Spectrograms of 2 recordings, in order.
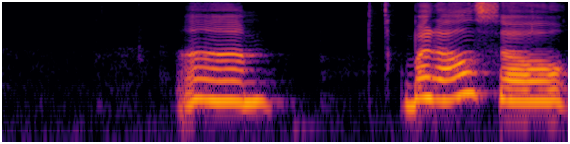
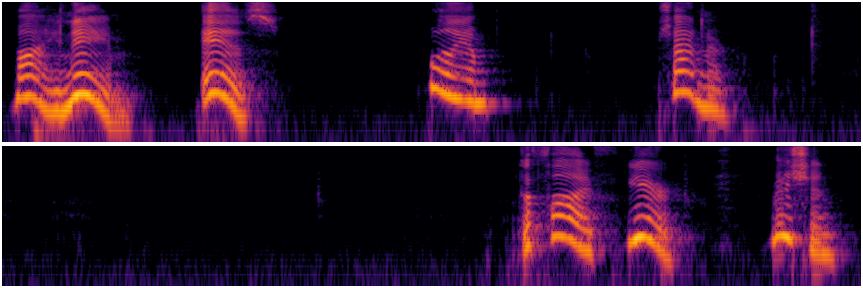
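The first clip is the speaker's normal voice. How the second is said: mock Shatner delivery. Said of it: "that's how he acts".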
